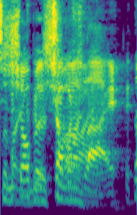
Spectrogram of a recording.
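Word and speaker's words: Szoboszlai: Shoboslai.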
